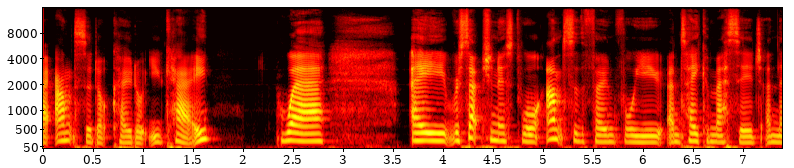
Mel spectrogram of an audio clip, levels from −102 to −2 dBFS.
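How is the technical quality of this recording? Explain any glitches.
Nothing stood out as a technical problem on listening to this speech recording, so there are no glitches to explain.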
